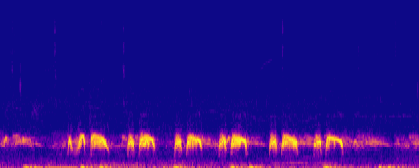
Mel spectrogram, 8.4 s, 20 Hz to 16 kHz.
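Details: Malaysian-type spotted dove, young bird of breed line 55, cooing in a rhythmic sequence of hollow rising-and-falling notes, each preceded by a short clipped note, over a low hum.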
